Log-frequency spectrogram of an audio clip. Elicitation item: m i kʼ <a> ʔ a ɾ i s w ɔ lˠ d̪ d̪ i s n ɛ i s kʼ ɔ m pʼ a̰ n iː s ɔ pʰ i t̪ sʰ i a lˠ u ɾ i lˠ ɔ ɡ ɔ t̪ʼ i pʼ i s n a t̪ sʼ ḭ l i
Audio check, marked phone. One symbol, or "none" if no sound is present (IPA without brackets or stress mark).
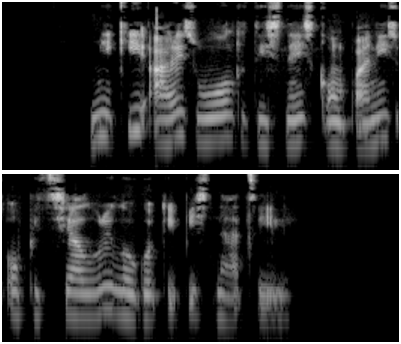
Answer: i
